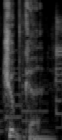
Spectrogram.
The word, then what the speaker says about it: CHBCA: The Committee for Human Biological Compatibility Assessment, or CHBCA, pronounced Chupka by everyone who had to say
